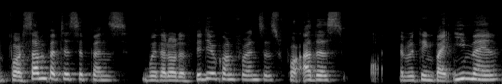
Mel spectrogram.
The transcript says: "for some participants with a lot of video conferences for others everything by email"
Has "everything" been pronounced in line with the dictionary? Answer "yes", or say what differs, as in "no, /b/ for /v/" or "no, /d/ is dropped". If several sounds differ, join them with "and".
yes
